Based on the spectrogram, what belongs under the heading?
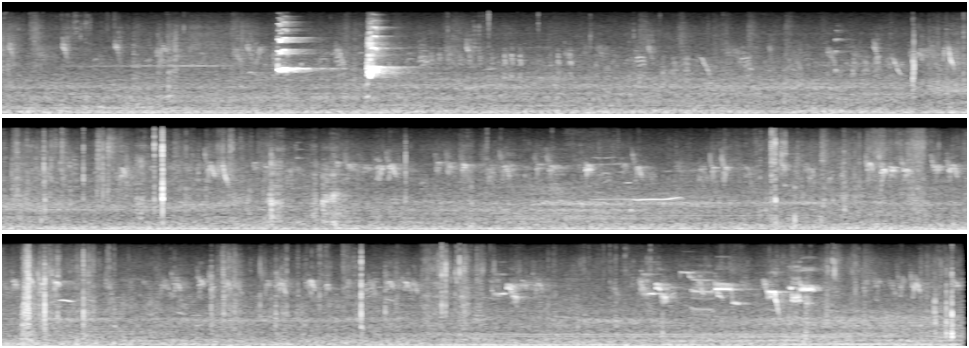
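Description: Two short, loud bird calls about three and four seconds in, over scattered crackles and clicks of banana leaves and banana stem being handled and wrapped, with fainter chirps near the end.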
